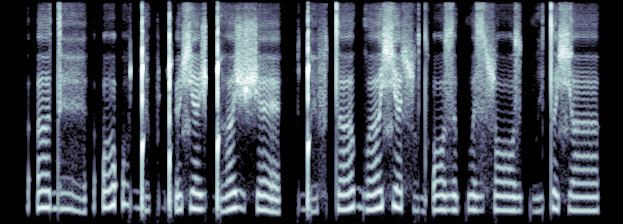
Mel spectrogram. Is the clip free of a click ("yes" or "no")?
no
